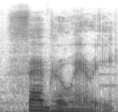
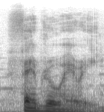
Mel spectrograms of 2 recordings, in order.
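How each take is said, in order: First: The first r sound is clearly pronounced. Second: The first r sound is clearly pronounced.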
